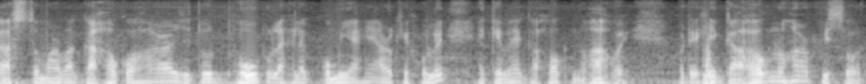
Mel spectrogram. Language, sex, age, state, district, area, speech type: Assamese, male, 30-45, Assam, Dibrugarh, rural, spontaneous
